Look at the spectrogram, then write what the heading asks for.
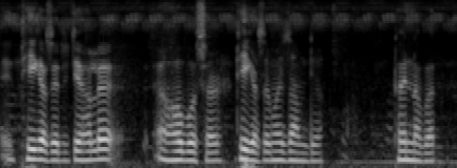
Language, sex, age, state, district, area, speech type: Assamese, male, 30-45, Assam, Goalpara, urban, spontaneous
